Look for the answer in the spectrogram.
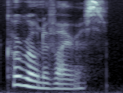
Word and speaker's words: coronavirus: Coronavirus is a compound word made of the words corona and virus, and when we say it in English, each of these roots contains a stressed syllable. Coronavirus. The most authoritative Russian dictionary, authored by Russian linguist and scholar Andrei Anatolievich Zeliznyak, advises a double stress like in English,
